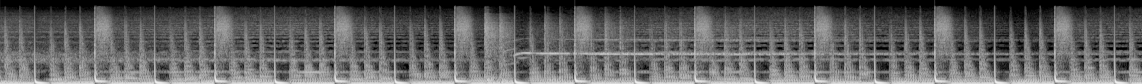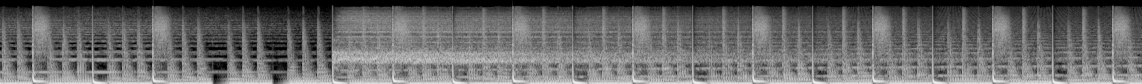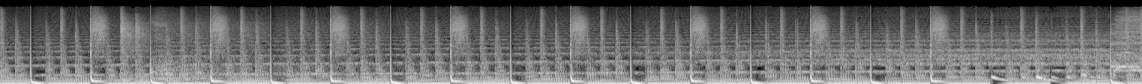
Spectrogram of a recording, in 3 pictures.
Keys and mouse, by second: 0.2 click, 1.3 g, 6.7 2, 7.0 click, 7.5 g, 10.5 2, 11.0 click, 11.8 ctrl+r, 15.4 1, 16.0-17.1 drag, 17.8 g, 19.7 click, 24.5 shift+middle click, 27.6 click, 29.3 g, 32.9 shift+middle click.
